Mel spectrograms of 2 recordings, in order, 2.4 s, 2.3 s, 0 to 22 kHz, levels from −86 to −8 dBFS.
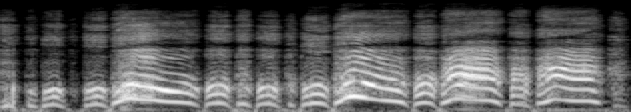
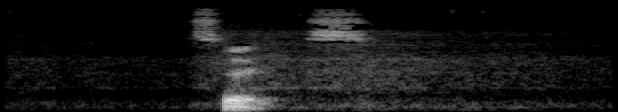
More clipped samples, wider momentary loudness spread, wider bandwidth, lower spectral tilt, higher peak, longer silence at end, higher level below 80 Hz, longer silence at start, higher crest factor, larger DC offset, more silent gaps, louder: neither; second, 9 LU vs 15 LU; about the same, 16 kHz vs 16 kHz; about the same, -3 dB/octave vs -4 dB/octave; first, -2 dBFS vs -10 dBFS; second, 0 s vs 0.9 s; first, -48 dBFS vs -74 dBFS; second, 0 s vs 0.75 s; second, 16 dB vs 24 dB; neither; neither; first, -15 LUFS vs -29 LUFS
